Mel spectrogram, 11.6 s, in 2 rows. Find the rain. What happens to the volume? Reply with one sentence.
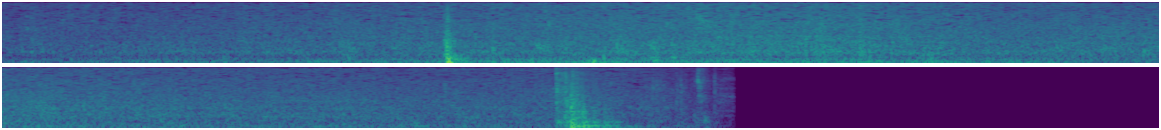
The loudness of the rain goes up, then down.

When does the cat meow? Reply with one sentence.
The meowing can't be heard in this clip.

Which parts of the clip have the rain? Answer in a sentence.
The rain can be heard from 0.0 to 9.3 s.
